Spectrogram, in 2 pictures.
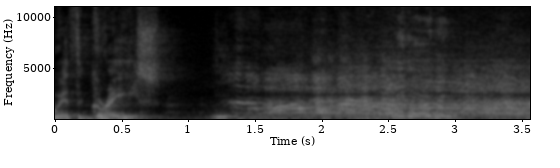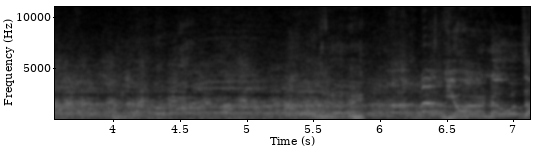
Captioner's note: audience laughing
